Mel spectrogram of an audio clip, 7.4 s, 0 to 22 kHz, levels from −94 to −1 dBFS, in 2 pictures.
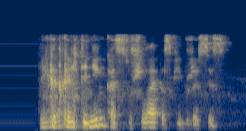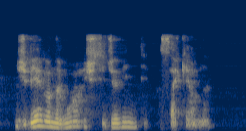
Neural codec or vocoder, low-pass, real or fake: vocoder, 22.05 kHz, 80 mel bands, HiFi-GAN; 7.2 kHz; fake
